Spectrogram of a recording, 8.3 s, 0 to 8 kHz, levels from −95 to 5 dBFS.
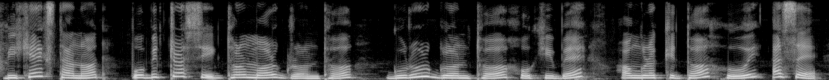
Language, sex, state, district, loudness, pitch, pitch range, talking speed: Assamese, female, Assam, Kamrup Metropolitan, -12 LUFS, 235 Hz, 215-280 Hz, 85 wpm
